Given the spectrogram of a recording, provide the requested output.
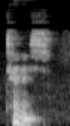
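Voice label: "tennis", British English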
